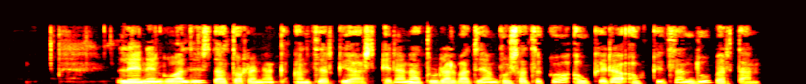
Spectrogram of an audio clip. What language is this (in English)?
Basque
